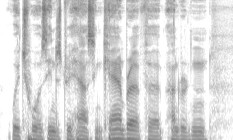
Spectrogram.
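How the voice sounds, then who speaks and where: A man with an Australian accent speaks in a very deep, low voice with flat, monotone intonation on a very clean recording with a silent background. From Western Australia (Perth). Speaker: property fund manager. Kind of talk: interview.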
